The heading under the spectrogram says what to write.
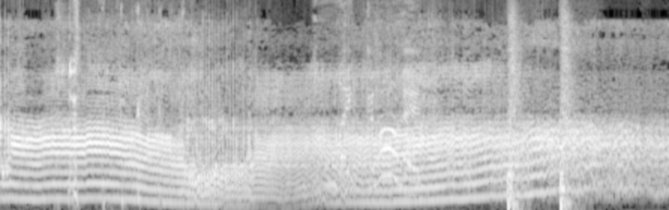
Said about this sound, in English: I've never seen a fart hit third gear quite like this.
